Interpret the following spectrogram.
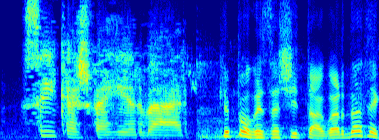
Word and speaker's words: Székesfehérvár: Quella riascoltate insieme e pronunciatelo. Székesfehérvár. Székesfehérvár.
